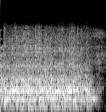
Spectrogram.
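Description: A sewing machine stitches through a paper card for a minibook, giving a steady, close, continuous mechanical whir that runs without pause for just over a second before stopping abruptly, with no talk.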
